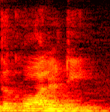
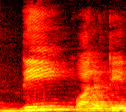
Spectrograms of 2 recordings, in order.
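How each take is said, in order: First: 'The' is said with a short 'uh' vowel. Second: 'The' is said with a long 'ee' vowel. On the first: The speaker calls it right. "द पढ़ेंगे, क्योंकि यही जो है सही है" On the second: The speaker calls it wrong. "दी नहीं पढ़ेंगे"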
